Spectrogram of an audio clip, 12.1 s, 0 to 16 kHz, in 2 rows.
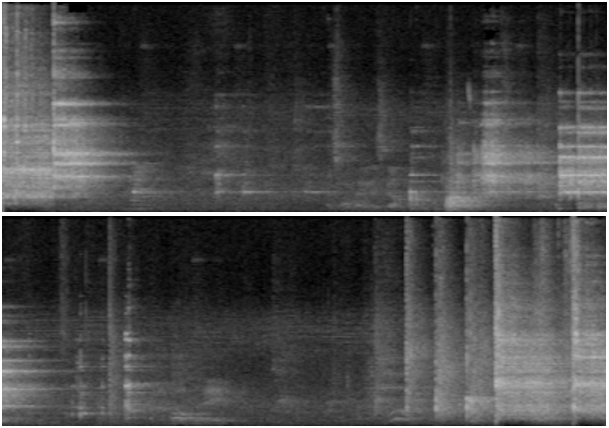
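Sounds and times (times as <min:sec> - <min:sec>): barbell plates clinking: 0:04.0 - 0:07.6.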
